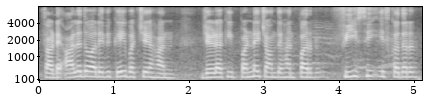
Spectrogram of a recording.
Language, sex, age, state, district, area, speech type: Punjabi, male, 18-30, Punjab, Gurdaspur, urban, spontaneous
